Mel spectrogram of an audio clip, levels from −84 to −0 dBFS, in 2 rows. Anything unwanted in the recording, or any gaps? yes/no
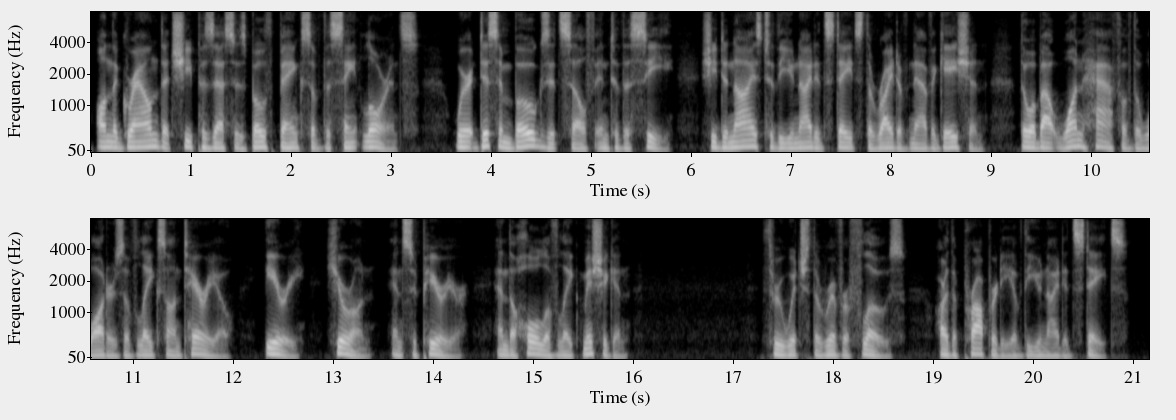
no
